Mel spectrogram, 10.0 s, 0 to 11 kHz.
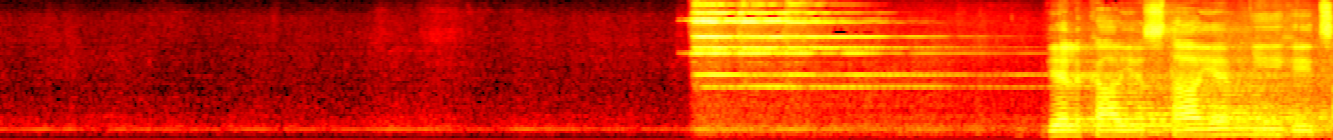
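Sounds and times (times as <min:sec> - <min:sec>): altar bell ringing: 0:05.1 - 0:09.0.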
